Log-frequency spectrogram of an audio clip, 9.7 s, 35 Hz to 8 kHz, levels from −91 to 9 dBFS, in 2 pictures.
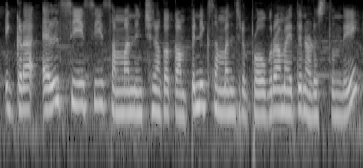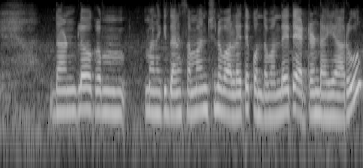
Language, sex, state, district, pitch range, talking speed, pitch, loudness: Telugu, female, Telangana, Karimnagar, 200-235 Hz, 115 wpm, 215 Hz, -20 LUFS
